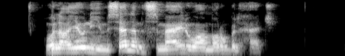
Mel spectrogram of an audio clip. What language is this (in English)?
Kabyle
